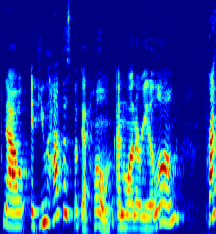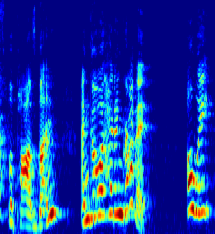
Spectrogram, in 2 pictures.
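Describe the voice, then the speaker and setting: Bright, animated woman reading to children. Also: sits high. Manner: expressive, animated, pausing for encouraging asides to young listeners. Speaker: children's storytime presenter reading a picture book aloud. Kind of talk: read-along storytelling for young children.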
